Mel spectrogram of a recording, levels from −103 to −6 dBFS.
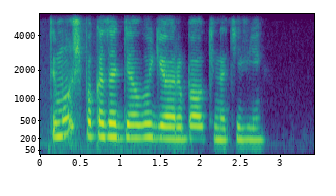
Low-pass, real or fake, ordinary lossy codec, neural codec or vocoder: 5.4 kHz; real; Opus, 32 kbps; none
